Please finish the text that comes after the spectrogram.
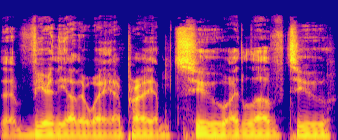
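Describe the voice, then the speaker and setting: A man's voice: deep voice, monotone, normal speed, darkish tone, no room sound, clean studio sound. A man hosting a casual discussion of improv in an easy conversational style. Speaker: podcast host and improv comedian.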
